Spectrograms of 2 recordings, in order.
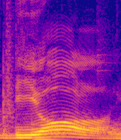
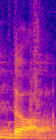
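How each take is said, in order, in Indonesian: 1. Bunyi 'ee' muncul di antara d dan o. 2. Huruf d langsung bertemu dengan vokal o. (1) "enggak diol" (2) "tetap aja doll"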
